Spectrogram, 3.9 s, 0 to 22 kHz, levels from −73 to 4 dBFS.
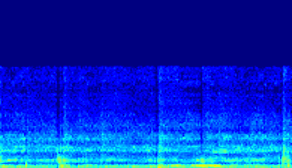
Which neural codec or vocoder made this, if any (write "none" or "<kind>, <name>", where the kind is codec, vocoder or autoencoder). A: codec, SNAC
